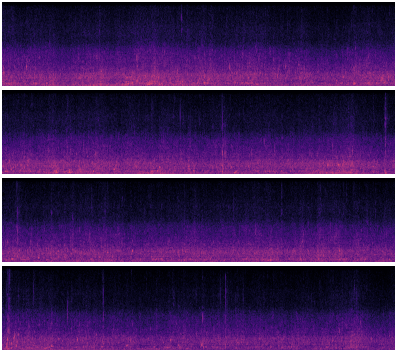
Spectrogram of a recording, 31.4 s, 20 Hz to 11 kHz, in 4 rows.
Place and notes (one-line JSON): {"title": "Heinerscheid, Luxemburg - Kalborn, river Our", "date": "2012-08-06 11:45:00", "description": "Am Ufer des nach nächtlichem Regens gut gefüllten und aufgewühlten Grenzflusses Our.\nAt the riverside of the border river Our that is well filled with ruffled water after a rainy night.", "latitude": "50.10", "longitude": "6.13", "altitude": "319", "timezone": "Europe/Berlin"}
